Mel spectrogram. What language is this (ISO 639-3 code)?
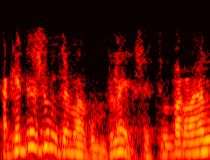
cat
